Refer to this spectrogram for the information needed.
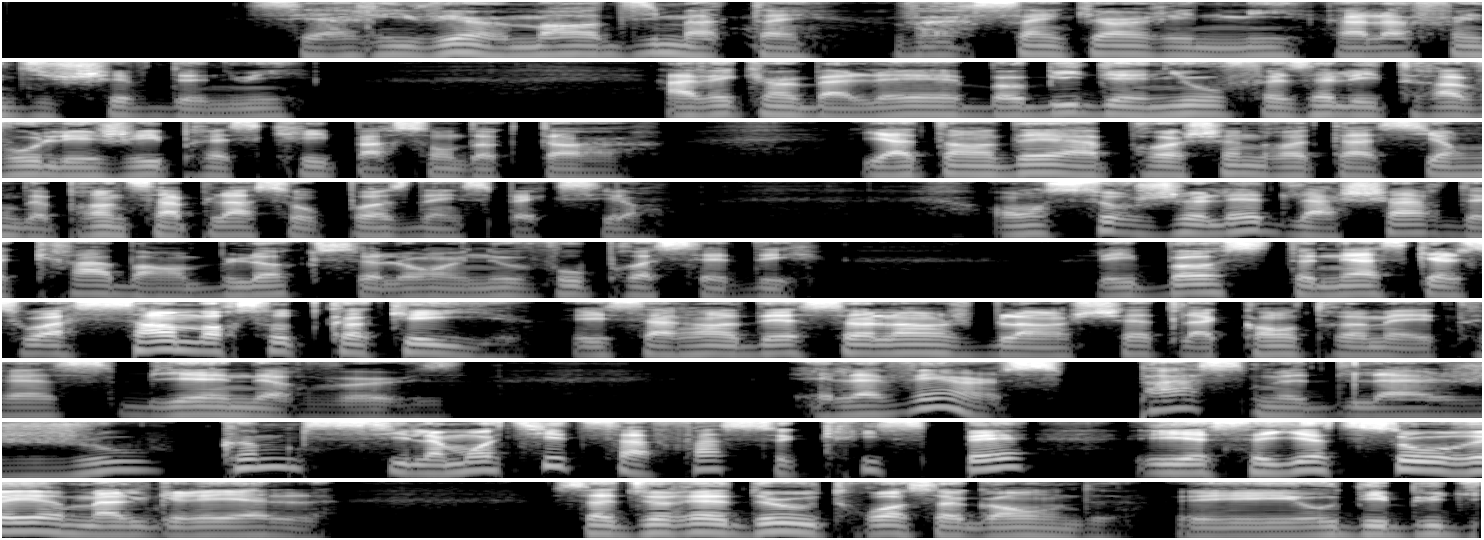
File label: Narration Livre audio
